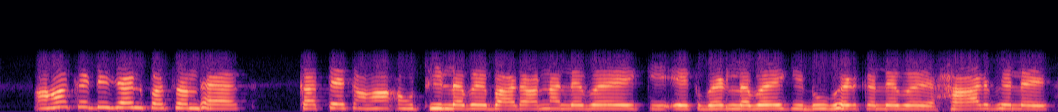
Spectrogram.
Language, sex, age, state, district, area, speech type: Maithili, female, 30-45, Bihar, Madhubani, rural, conversation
